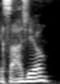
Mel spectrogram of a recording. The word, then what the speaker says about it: Asiago: Yeah, that's Asiago cheese. – That's how the Italians on the Lower East Side.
